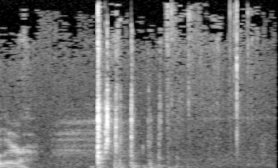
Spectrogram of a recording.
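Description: Small plastic parts clatter and knock on a hard surface.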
